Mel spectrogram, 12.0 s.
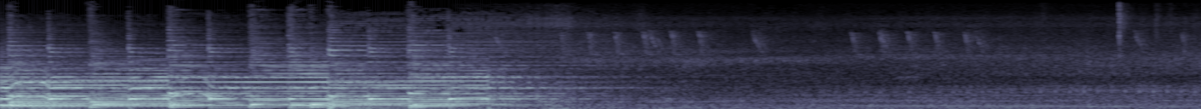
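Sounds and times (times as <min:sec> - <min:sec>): road traffic hum: 0:00.0 - 0:12.0
small bird chirping: 0:04.9 - 0:12.0.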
